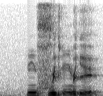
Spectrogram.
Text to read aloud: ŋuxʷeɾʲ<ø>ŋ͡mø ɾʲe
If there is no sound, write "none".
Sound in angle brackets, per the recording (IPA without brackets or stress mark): ø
